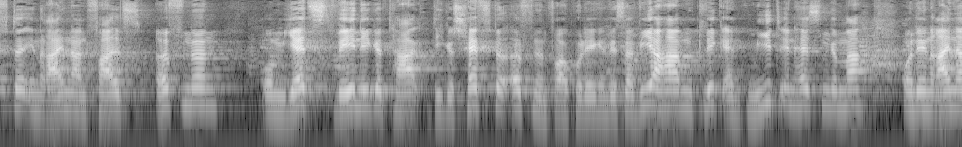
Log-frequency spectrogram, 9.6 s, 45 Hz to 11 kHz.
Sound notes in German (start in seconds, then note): 4.4 Zuruf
